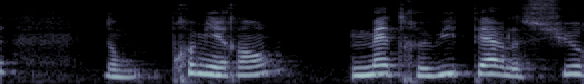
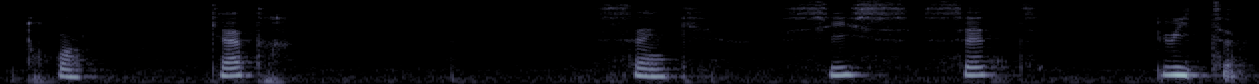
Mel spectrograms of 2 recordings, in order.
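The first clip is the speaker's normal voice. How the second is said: counting under breath; 10 dB quieter, much slower than usual. Real, not acted. Counting beads while threading.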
